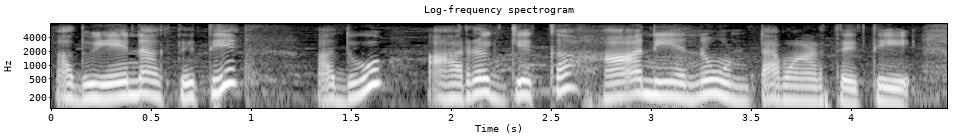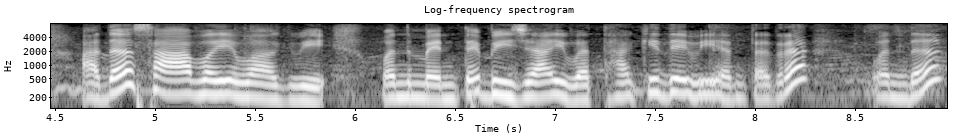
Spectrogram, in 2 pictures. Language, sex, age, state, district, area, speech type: Kannada, female, 30-45, Karnataka, Dharwad, urban, spontaneous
